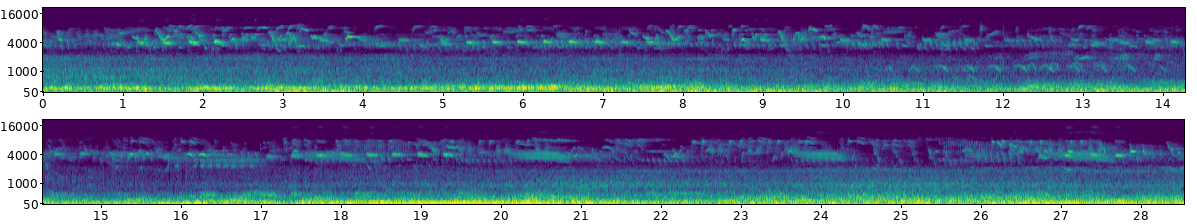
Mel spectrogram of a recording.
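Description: Small birds chirping and singing continuously over a low background rumble; a steady low hum comes in about halfway through.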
